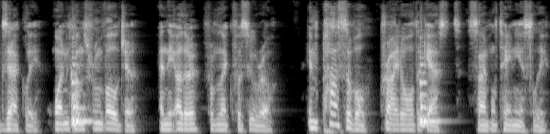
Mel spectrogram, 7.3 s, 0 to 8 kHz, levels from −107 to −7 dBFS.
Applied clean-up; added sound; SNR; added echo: classical method WPE with log-MMSE.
